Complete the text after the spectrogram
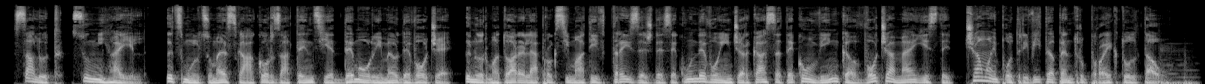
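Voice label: Romanian informative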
